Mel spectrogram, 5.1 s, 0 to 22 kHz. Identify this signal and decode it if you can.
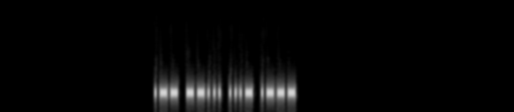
Morse code, heard as a keyed tone, about 43 wpm, 700 Hz. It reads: W7VJ
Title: USA Call Signs - 4 Characters - Repeated 2x - 45wpm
